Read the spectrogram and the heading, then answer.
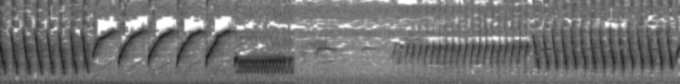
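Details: Canary song: high rapid rattling trills, a run of rising upslurred whistles, a brief flat buzzy note, then a long steady fast trill.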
